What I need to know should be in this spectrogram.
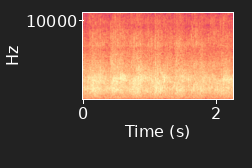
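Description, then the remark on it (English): An audience claps together in a steady, dense wash of applause that holds for a couple of seconds without letting up, with no voices rising above it. “Come on, clap tonight if you want the power of the Holy Spirit.”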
